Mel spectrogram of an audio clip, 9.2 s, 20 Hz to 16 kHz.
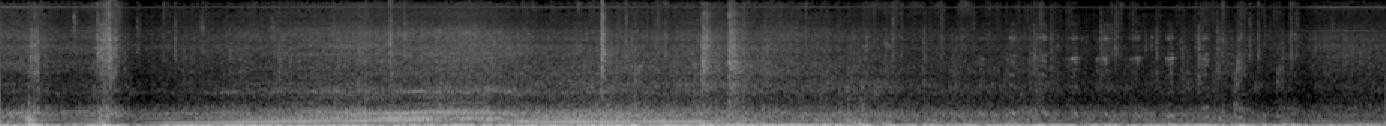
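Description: A 2009 Honda Accord's 3.5-litre J35 V6 breathing through a custom exhaust with dual JASMA chambered mufflers, accelerating. The engine note climbs for about two seconds, then drops to a lower steady pitch a little over three seconds in as it shifts up, over a steady low rumble.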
